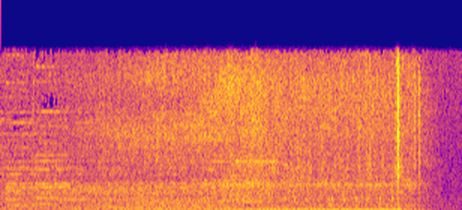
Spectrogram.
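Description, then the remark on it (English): An old Pontiac car engine idles with a steady low rumble and faint rhythmic ticking, swelling slightly before cutting off abruptly near the end as the car is pulled to a stop on a rain-soaked city street, leaving only quiet background. “He pulls the old Pontiac to a stop.”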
